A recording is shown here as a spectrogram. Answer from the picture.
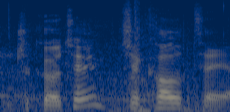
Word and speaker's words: ElChakotay: I said, yo, how do you pronounce your name? I forgot. ElChakotay, okay, yeah.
